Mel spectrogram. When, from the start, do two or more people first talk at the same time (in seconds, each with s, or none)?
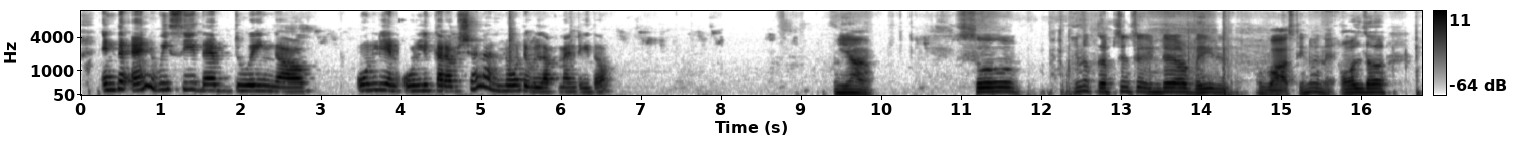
none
